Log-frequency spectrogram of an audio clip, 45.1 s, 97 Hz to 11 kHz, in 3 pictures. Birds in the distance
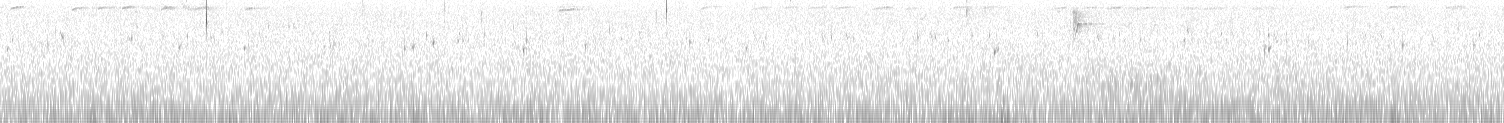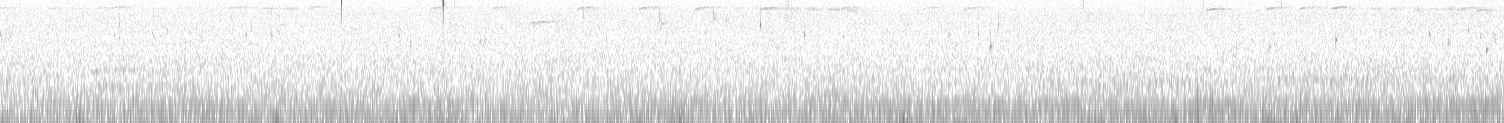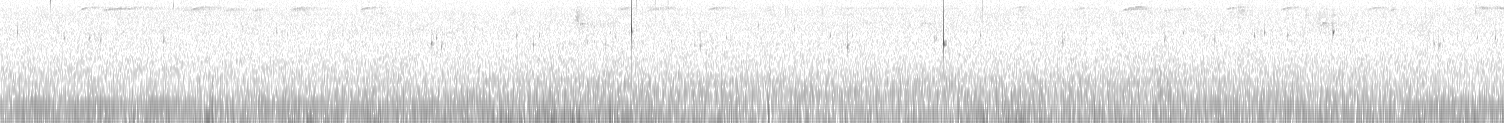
0.0 4.2, 7.0 12.9, 19.0 25.0, 27.0 37.4

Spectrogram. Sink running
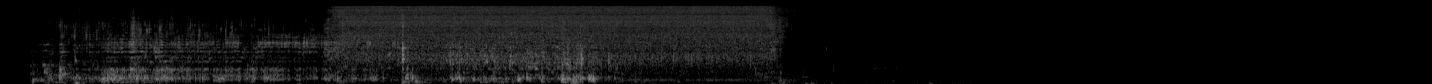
0.4 8.2

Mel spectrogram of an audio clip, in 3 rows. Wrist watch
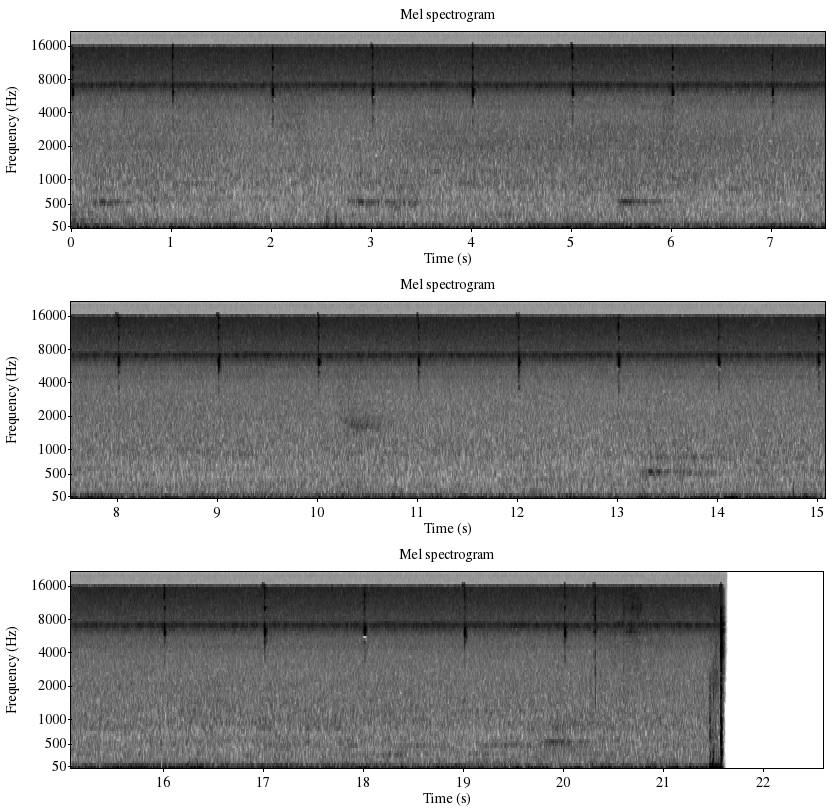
0.0 4.2, 10.0 20.9

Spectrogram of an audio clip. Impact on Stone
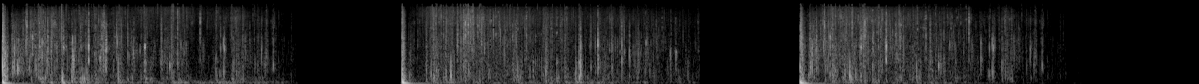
0.0 2.7, 4.0 6.9, 8.0 10.6

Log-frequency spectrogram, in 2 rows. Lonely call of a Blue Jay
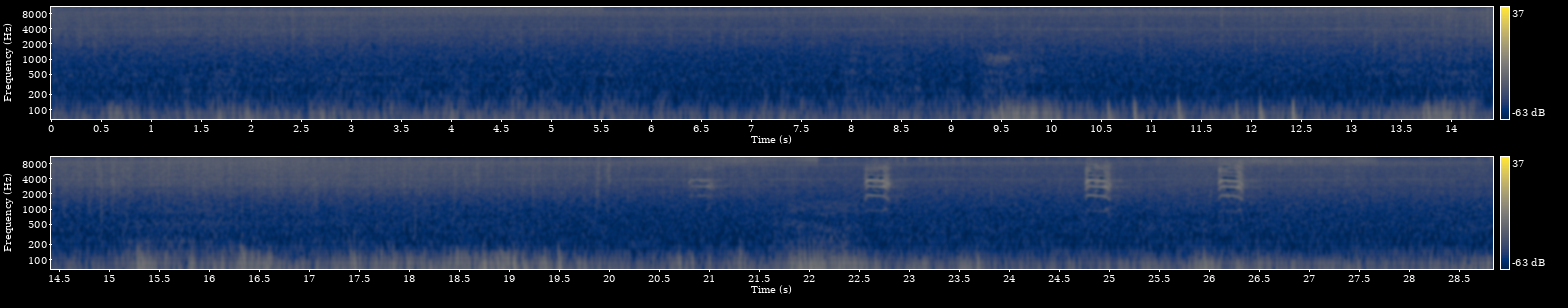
20.8 21.1, 22.6 23.0, 24.8 25.2, 26.1 26.5

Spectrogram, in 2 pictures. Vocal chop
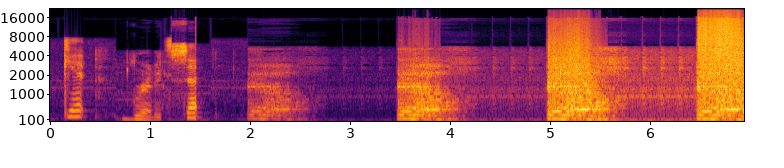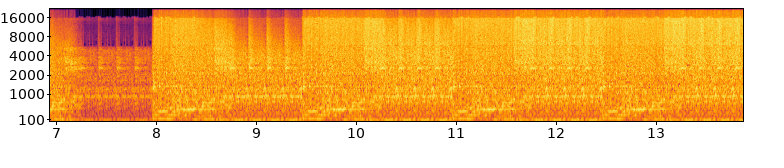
2.0 2.7, 3.4 4.2, 5.0 5.8, 6.4 7.4

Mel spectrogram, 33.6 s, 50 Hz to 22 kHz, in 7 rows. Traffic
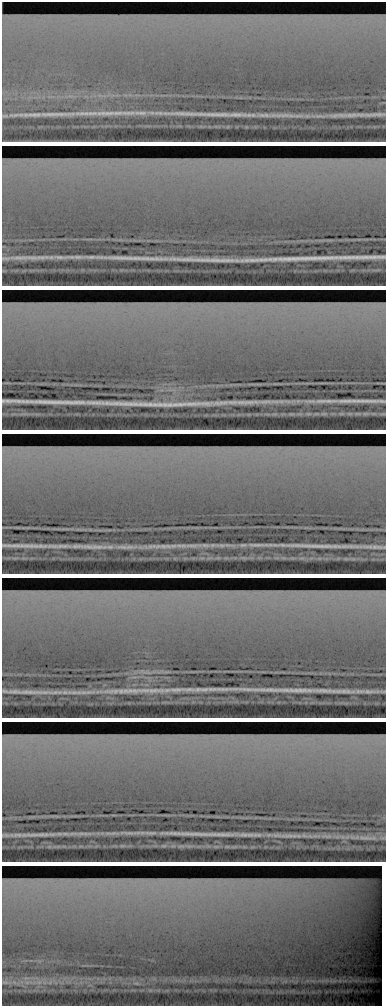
0.0 7.6

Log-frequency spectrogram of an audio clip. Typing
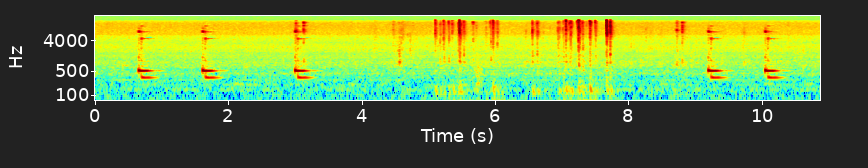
5.1 7.8

